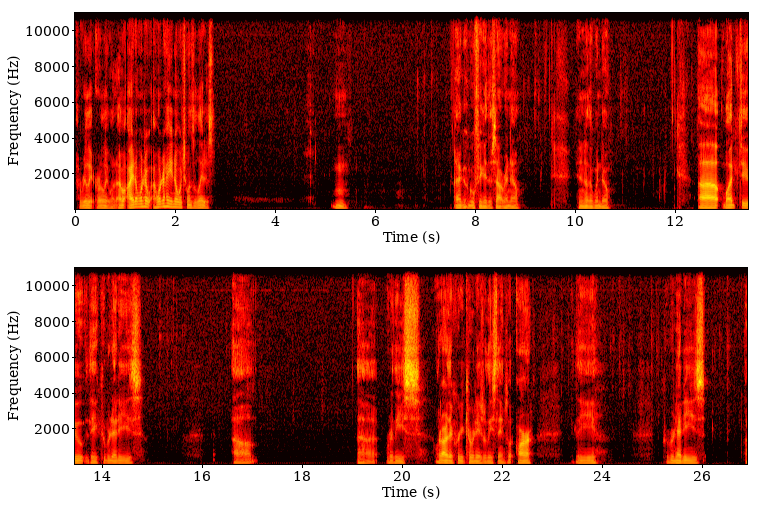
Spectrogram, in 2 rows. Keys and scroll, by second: 6.6-7.6 typing, 8.8 y, 9.0 Return, 9.5 ctrl+a, 10.1-17.1 typing, 19.3-26.9 typing.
